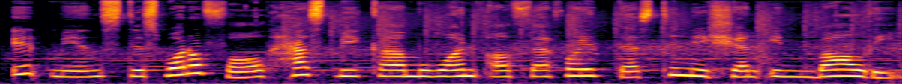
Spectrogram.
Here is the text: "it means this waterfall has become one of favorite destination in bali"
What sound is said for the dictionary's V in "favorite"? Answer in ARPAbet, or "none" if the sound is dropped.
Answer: none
